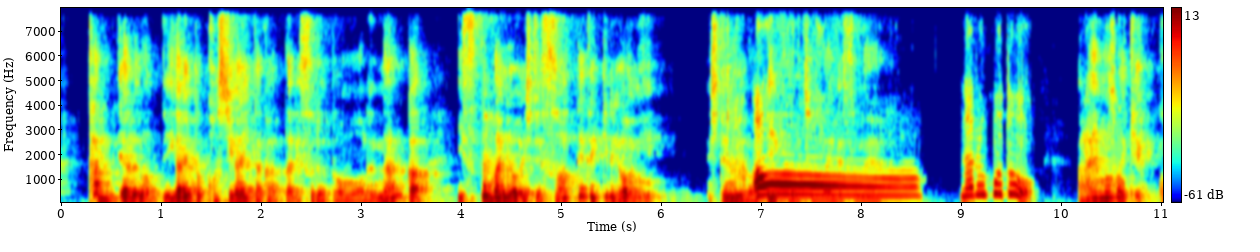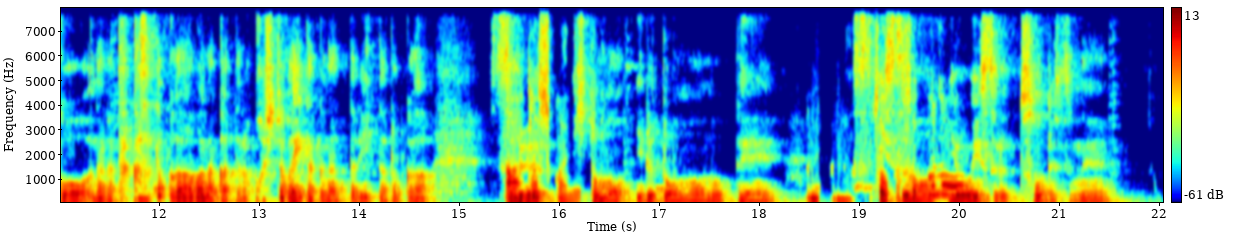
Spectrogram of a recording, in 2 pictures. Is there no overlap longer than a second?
No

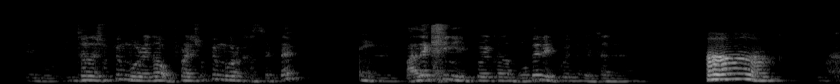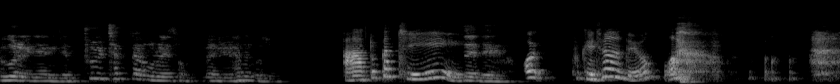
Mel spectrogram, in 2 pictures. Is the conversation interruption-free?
Yes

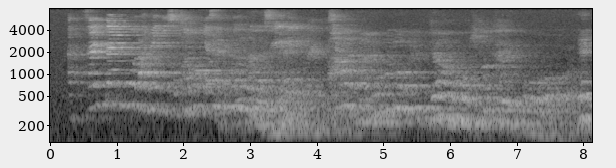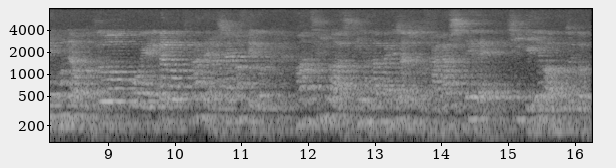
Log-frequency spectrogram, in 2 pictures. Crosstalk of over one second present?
Yes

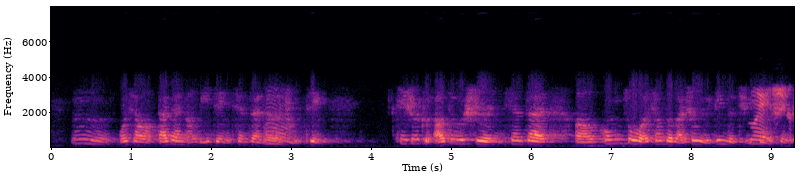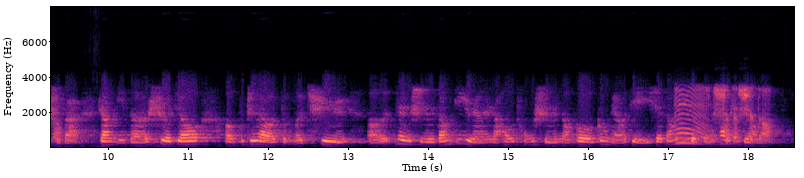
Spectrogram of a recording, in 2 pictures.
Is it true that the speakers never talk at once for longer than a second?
No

